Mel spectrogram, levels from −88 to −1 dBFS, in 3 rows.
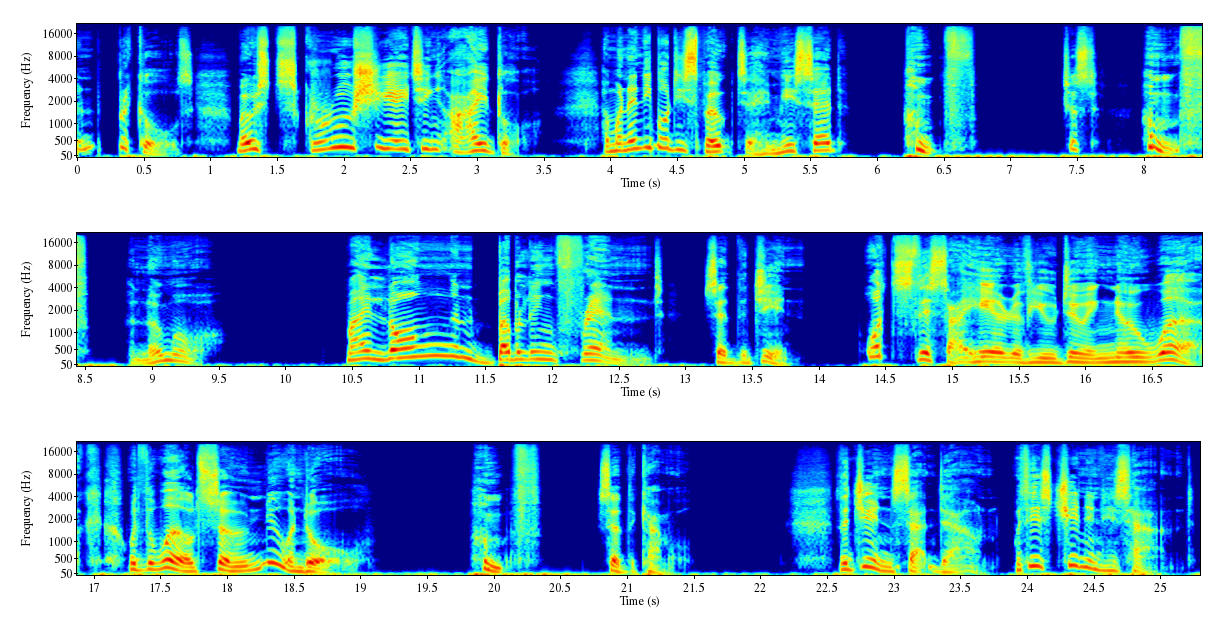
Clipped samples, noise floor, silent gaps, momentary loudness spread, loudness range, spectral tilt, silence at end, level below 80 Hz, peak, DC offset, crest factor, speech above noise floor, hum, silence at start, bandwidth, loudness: under 0.1%; -55 dBFS; none; 16 LU; 6 LU; -3.5 dB/octave; 0 s; -42 dBFS; -4 dBFS; under 0.1%; 18 dB; 35 dB; none; 0 s; over 20 kHz; -20 LUFS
